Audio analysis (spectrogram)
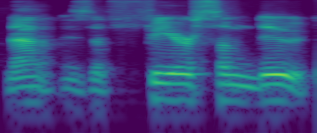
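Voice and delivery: usual speaking voice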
